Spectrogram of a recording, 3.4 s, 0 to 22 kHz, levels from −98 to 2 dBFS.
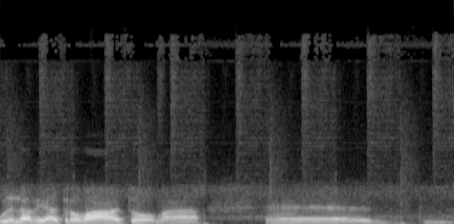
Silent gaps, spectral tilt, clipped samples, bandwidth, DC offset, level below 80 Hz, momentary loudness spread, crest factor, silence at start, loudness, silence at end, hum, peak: none; -7.5 dB/octave; under 0.1%; 18.5 kHz; under 0.1%; -56 dBFS; 15 LU; 18 dB; 0 s; -21 LUFS; 0 s; none; -4 dBFS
